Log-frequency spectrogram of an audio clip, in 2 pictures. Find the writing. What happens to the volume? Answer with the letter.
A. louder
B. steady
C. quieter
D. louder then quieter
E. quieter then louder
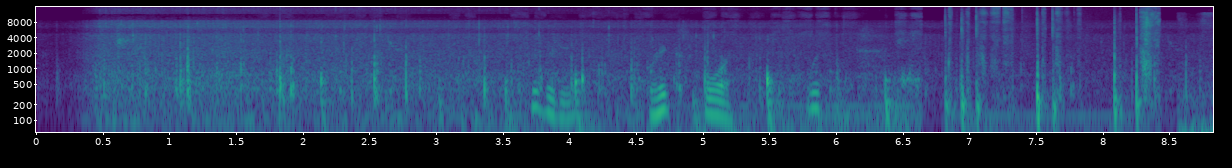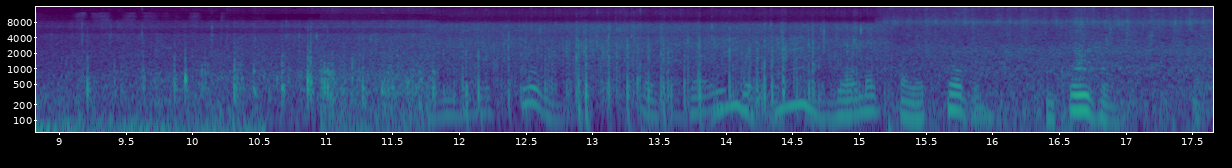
D.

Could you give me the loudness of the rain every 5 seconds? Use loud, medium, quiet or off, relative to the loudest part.
loud, medium, loud, medium.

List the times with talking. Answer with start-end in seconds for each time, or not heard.
3.6-5.9, 11.8-17.6.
